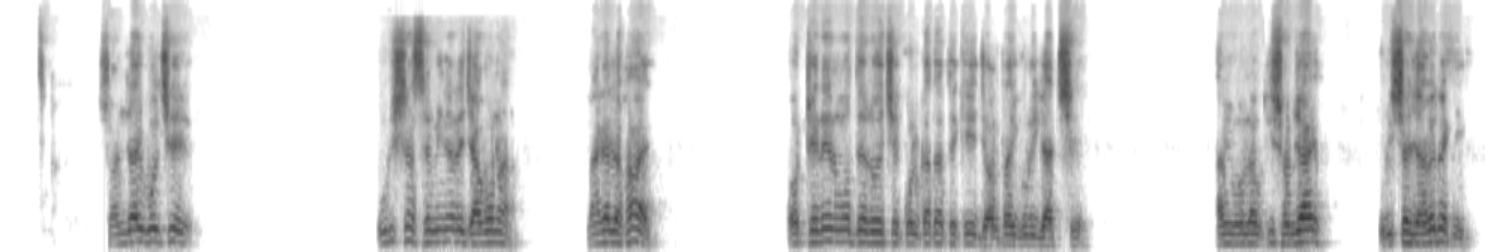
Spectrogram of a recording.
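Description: An elderly man speaks calmly over an online call, with pauses.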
